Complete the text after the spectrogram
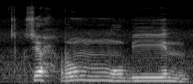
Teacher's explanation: Jadi bacaan nunnya tidak terlihat tapi masuk ke huruf mim. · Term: idgham bi gunnah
